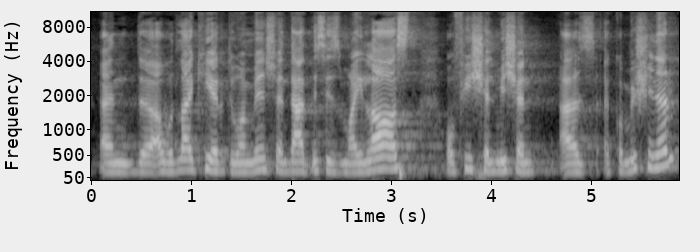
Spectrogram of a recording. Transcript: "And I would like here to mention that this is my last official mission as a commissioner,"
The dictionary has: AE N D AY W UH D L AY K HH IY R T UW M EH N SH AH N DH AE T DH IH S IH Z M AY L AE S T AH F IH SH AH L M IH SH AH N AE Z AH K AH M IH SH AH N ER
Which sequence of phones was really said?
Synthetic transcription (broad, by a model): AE N D AY W UH D L AY K HH IY R T UW M EH N SH AH N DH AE T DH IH S IH Z M AY L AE S T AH F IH SH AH L M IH SH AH N AE Z AH K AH M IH SH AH N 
